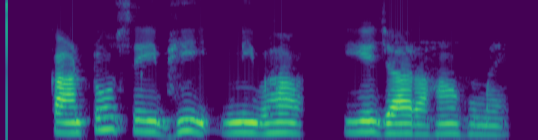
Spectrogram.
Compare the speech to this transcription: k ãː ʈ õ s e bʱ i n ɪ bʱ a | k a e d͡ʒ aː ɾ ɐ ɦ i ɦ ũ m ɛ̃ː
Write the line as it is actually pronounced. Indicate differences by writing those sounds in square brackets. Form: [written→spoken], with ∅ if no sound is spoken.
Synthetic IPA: k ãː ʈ õ s e bʱ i n ɪ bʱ a | k [a→i] e d͡ʒ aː ɾ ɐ ɦ [i→a] ɦ ũ m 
